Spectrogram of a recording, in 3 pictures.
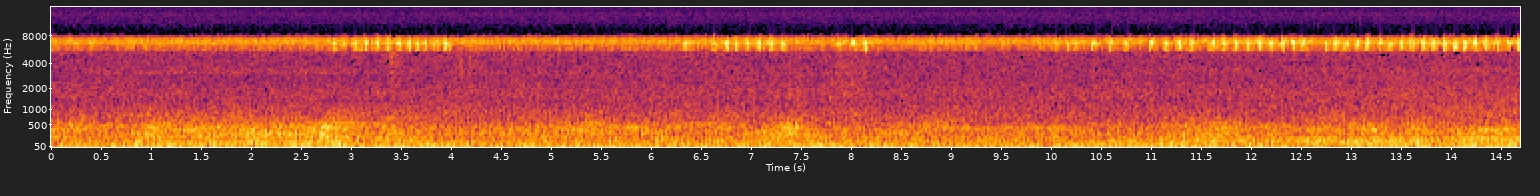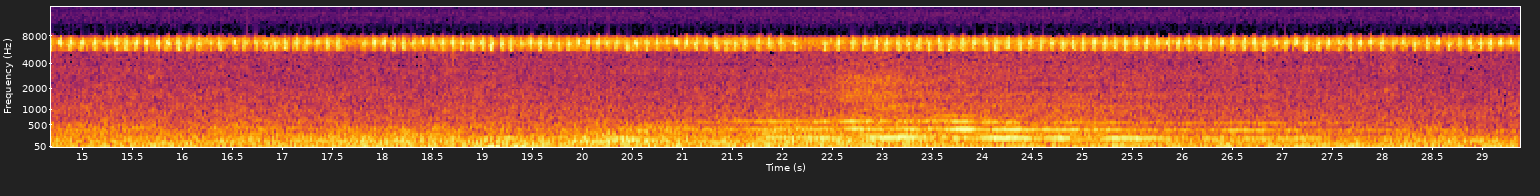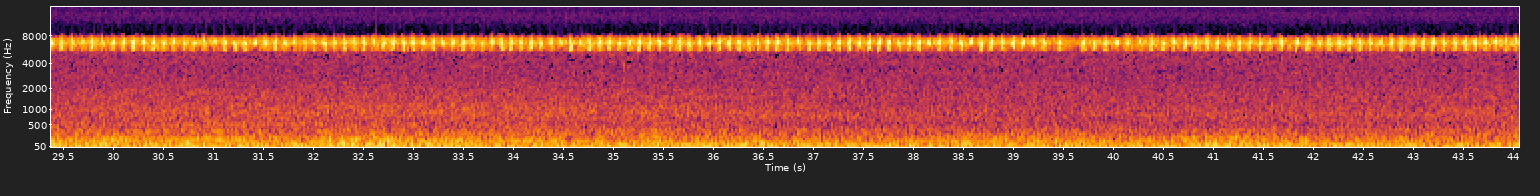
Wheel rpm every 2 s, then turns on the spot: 0, 0, 0, 0, 0, 0, 0, 0, 0, 0, 0, 0, 0, 0, 0, 0, 0, 0, 0, 0, 0, 0.
none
